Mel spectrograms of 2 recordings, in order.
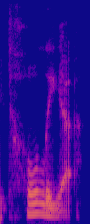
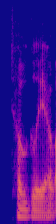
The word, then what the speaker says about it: Toglia: It's actually Tolia. The G is silent with Michael Tolia. So I get to have a very exciting minor league event. I thought you said Toglia.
